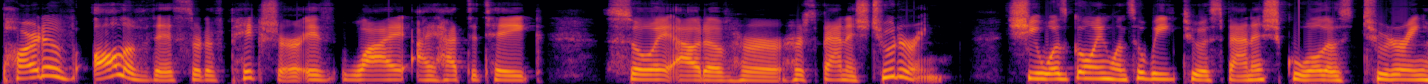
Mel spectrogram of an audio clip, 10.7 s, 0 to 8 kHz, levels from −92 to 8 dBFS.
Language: English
